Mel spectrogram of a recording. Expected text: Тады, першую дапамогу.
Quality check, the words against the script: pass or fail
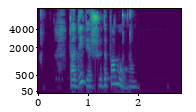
pass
